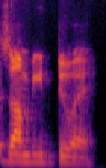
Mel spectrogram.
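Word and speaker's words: Zombi 2: There's no E at the end, Z-O-M-B-I, Zombie 2. But then over here, it got released as just Zombie. – Zombie, spelled with the, Zombie Due. That's what they would say in Italy.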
